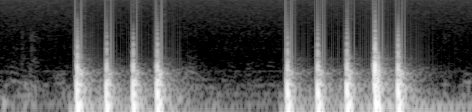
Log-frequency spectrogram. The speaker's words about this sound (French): On a frappé à la porte.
